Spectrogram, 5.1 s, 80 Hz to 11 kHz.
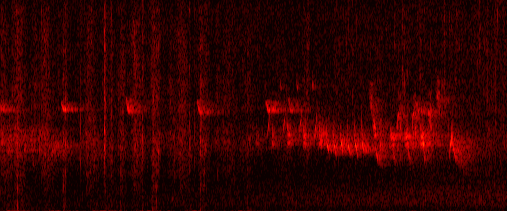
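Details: Golden eagle at a nest in Estonia, 20 June 2022: a few thin, high whistled notes, then a quick run of faint chips, with dull knocks and rustling underneath.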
